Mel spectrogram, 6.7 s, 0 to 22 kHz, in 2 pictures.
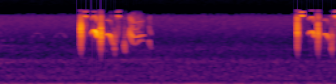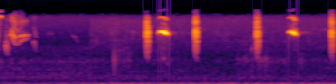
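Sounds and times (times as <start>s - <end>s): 
Northern wheatear calls: 0.8s - 1.6s, 3.0s - 3.8s, 4.6s - 6.7s.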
